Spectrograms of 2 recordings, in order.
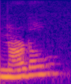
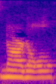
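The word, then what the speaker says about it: Nardole: And is it Nardle? Is that how you say it? I don't know. I think it's Nardle from The Husbands of River Song is Back. N A R D O L E. That's how it's spelled.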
